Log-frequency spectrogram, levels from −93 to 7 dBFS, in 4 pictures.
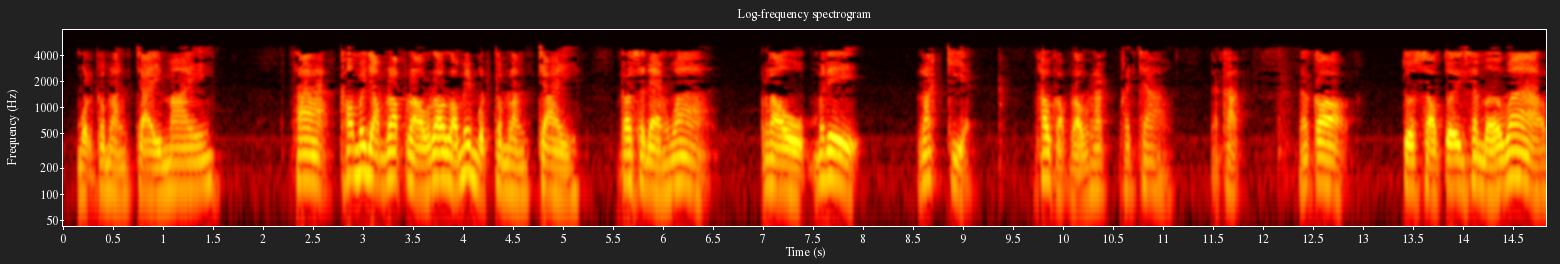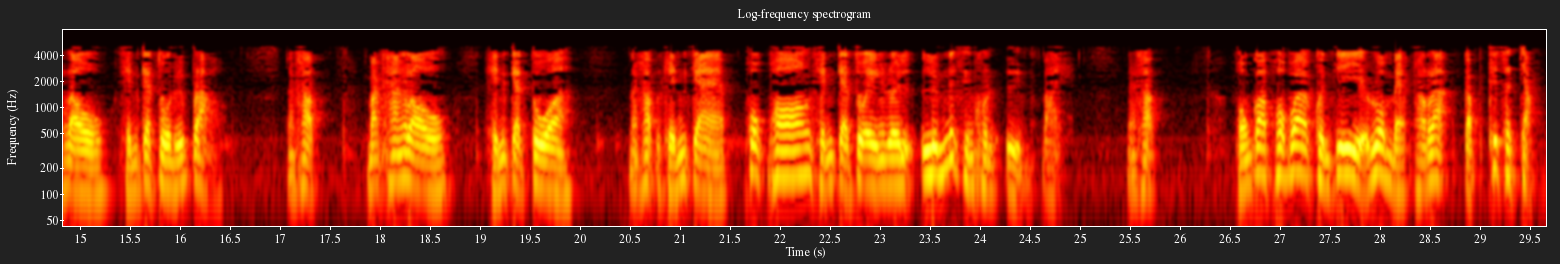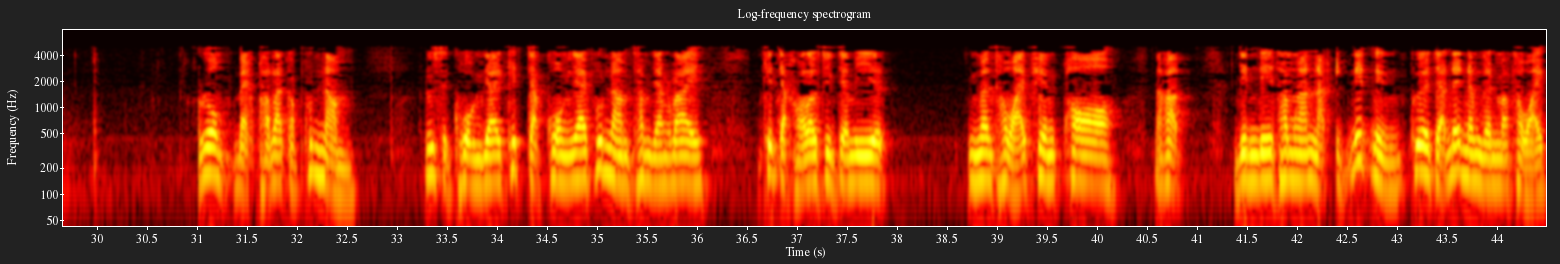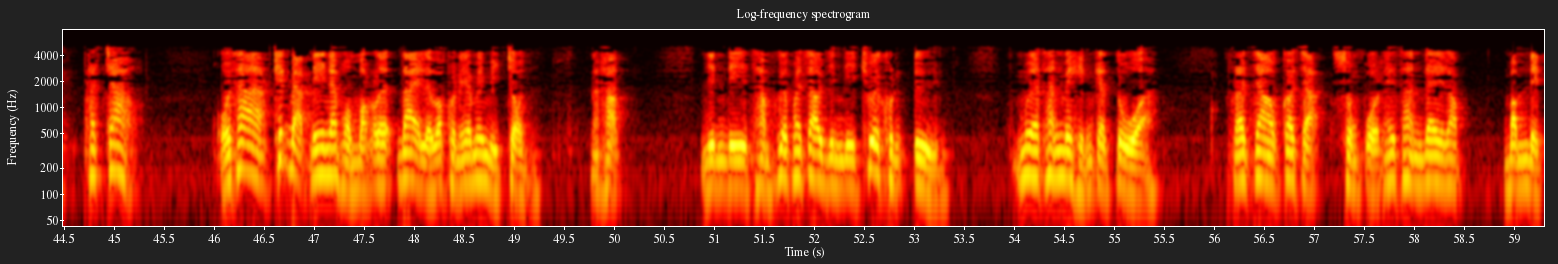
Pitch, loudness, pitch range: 140 Hz, -22 LUFS, 125-155 Hz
